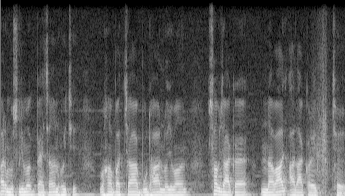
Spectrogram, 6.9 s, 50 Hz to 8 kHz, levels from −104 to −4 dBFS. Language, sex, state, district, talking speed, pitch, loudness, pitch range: Maithili, male, Bihar, Madhepura, 140 wpm, 115 Hz, -16 LUFS, 110-120 Hz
